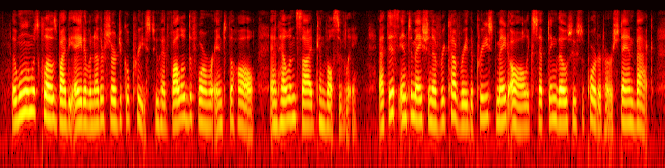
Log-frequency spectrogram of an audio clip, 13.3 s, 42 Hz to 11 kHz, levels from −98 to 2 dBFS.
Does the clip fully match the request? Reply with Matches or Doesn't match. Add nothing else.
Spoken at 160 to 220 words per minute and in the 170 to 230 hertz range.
Matches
